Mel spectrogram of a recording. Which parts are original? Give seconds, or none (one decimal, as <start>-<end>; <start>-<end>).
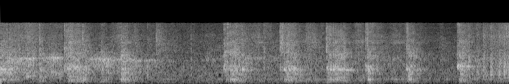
0.0-3.4; 4.6-5.1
